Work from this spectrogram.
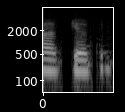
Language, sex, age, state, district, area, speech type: Malayalam, female, 18-30, Kerala, Kollam, rural, conversation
